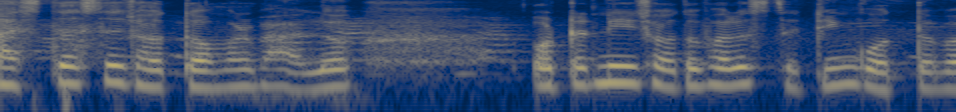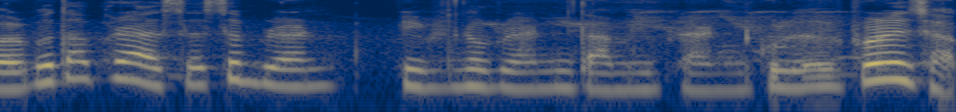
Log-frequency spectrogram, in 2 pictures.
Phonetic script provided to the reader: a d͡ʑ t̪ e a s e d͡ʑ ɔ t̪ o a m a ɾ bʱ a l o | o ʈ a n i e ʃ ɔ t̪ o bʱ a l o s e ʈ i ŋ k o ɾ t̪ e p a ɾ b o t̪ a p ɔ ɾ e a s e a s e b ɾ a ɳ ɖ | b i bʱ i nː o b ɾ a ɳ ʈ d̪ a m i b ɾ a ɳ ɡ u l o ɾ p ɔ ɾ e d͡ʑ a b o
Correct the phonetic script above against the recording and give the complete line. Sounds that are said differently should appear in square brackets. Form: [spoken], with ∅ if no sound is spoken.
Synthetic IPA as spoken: a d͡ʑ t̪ e a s e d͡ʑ ɔ t̪ o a m a ɾ bʱ a l o | o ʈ a n i e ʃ ɔ t̪ o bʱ a l o s e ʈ i ŋ k o ɾ t̪ e p a ɾ b o t̪ a p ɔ ɾ e a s e a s e b ɾ a ɳ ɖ | b i bʱ i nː o b ɾ a ɳ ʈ d̪ a m i b ɾ a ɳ ɡ u l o ɾ p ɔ ɾ e d͡ʑ a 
